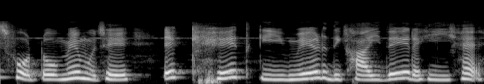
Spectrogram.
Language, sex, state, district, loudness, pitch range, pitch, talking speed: Hindi, female, Madhya Pradesh, Katni, -13 LUFS, 220-285 Hz, 240 Hz, 150 wpm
